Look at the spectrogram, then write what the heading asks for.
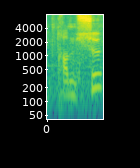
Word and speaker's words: Tromsø: Tromsø, parce que le O barré se prononce E.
